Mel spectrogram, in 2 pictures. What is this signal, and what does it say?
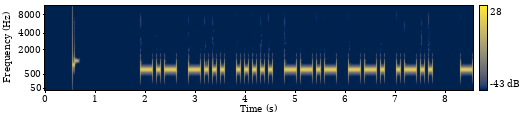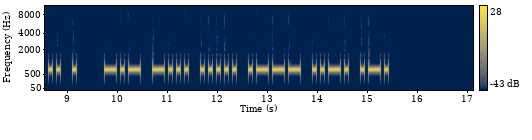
Morse code, heard as a keyed tone, about 15 wpm, 700 Hz. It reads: KB5QGL DE KB5JFR
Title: USA Callsign DE Callsign - 6 Characters - 15wpm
